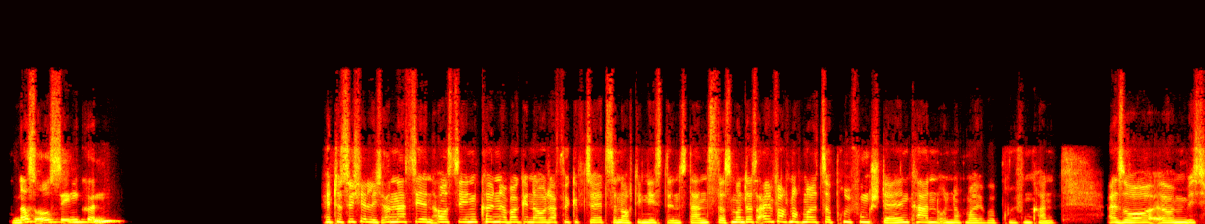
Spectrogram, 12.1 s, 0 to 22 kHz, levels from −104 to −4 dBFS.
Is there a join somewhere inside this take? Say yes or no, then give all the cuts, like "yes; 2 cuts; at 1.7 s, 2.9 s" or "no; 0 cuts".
no; 0 cuts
